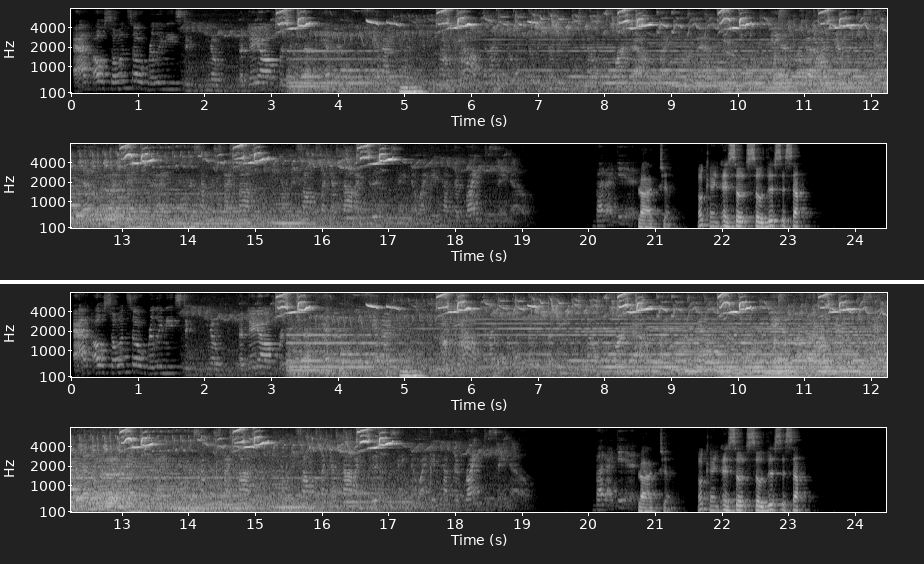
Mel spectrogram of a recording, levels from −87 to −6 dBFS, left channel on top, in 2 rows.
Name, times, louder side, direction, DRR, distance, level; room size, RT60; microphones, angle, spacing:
voice 1, 0.0-4.1 4.5-9.7 10.5-19.1 20.1-20.7, right 2 dB, 60° right, 3 dB, 4.1 m, -44 dB
Insect, 1.9-17.6 17.9-18.7, right 2 dB, 20° right, 1.3 m, -30 dB
Musical instrument, 3.2-17.9, right 5 dB, 75° right, 0.8 m, -36 dB
voice 2, 4.9-5.3 9.8-10.0 13.9-14.2 20.7-21.2 21.6-23.1, left 1 dB, 15° left, 7 dB, 0.7 m, -35 dB
17.5 x 10.5 x 2.5 m, 0.39 s
head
